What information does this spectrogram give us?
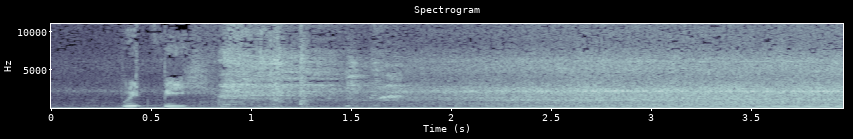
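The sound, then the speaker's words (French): A heavy boat engine drones steadily and loudly in the engine room at the bottom of a ship with a crew of seven, a deep continuous hum with a faint rumbling pulse. Brief voices are heard at the start over the noise. “On quitte la salle des moteurs et on s'installe en haut, dans la cabine, pendant qu'un de ses collègues se repose sur une banquette.”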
